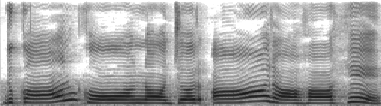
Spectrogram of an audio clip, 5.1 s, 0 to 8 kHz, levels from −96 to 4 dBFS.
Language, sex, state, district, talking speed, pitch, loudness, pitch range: Hindi, male, Punjab, Fazilka, 70 wpm, 255 Hz, -11 LUFS, 245-295 Hz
